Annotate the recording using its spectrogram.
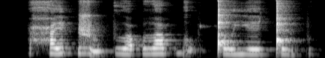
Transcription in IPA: ħ e ʔ ʐ ṵ p ð o ʔ ðˤ i p ɡ o̰ ʔ ǃ o j e ǃ ɨ p

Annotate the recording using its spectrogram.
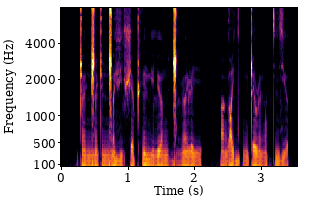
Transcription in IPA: ʈ ɛ̃ y̯ ŋ͡ǁ ĩ ʈ ĩ ŋ͡ǁ ə vʲ ə˞ lʲ ʃ ɛ y̯ ʈʰ ĩ mʲ ɔ lʲ ɔ n i ɡ͡ǁ ə̃ ɭ ə̃ i̯ ɭ i | ɑ̃ ɡ ɑ i̯ d i p ŋ ɪ ʈ ɪ u̯ ɭ ɛ̃ ŋ ɑ̃ p tʲ ə̃ zʲ ə

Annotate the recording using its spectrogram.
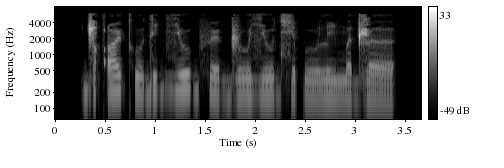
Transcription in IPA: ɖ͡ʐ i qʼ øː kʰ uː d i ɡ zʲ uː ɡ f øː ɡ ɖ͡ʐ uː zʲ uː d ɕ ə p uː l i m əː d ʐ əː

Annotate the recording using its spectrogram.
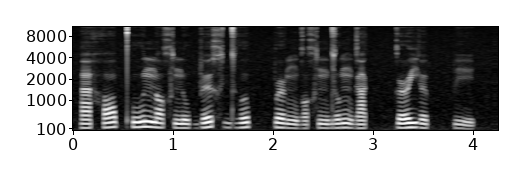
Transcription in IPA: a h ɔ pʰ u n ɔ x n u b ø x dʱ ʊ pː ə˞ ŋ ɡ ɔ x n d ʊ ŋ ɡ a kː ə˞ j ø pː i

